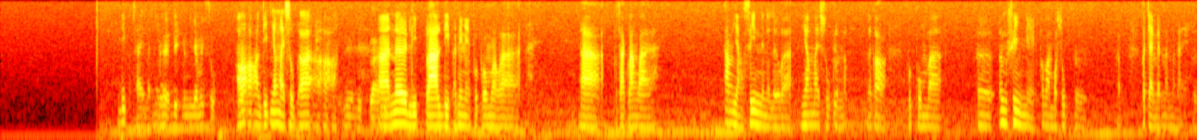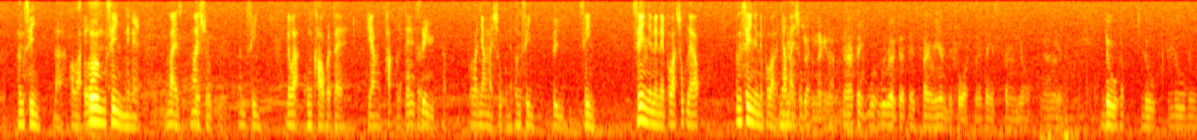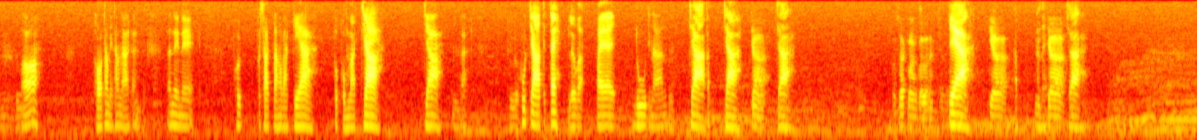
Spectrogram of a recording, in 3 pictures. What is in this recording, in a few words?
Wa Word list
